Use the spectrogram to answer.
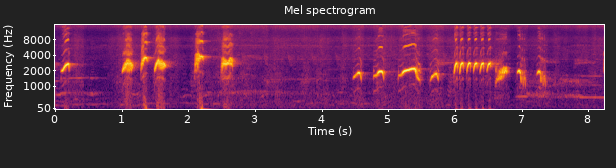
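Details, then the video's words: Hwamei song of loud slurred whistles and varied rising notes, ending in a rapid rattling series of repeated short notes and a few final whistles. "Coob quaj ntaus yam (Hoạ mi hót nhiều kiểu hay)"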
